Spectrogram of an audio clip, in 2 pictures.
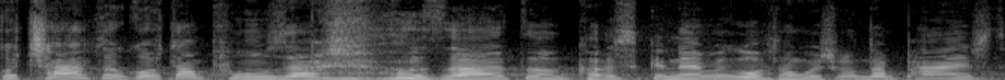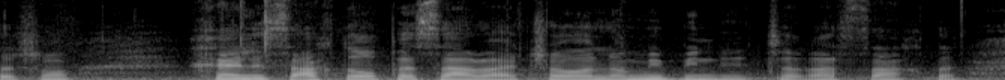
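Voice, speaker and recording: A woman's high, animated voice at a very fast pace, with lively intonation. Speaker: youth football coach. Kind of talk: interview.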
